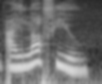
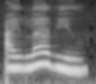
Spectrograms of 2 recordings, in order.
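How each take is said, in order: First: "love" as lof in "I love you"; wrong pronunciation. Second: "love" as luv in "I love you"; correct pronunciation. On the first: Teacher showing the common mistake, mispronounced demo. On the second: Teacher correcting the phrase for learners, clear model pronunciation. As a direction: say "love" with voiced v before you. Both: Shown as a demonstration. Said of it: "bukan I love you, tapi".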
